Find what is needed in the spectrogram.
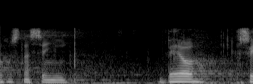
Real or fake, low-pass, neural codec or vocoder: real; 5.4 kHz; none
